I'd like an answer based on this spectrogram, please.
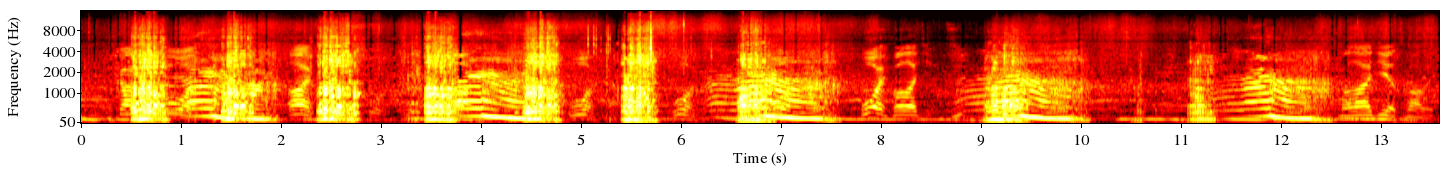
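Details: Pride leader lion asserting order during evening chases: a long series of about ten low, groaning roars and grunts, each swelling then dropping away, coming every second or so with uneven gaps.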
